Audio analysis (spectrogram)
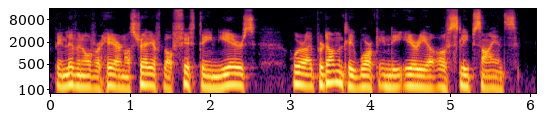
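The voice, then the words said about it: Irish accent. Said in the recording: “as you can tell from my accent, originated in Ireland.”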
